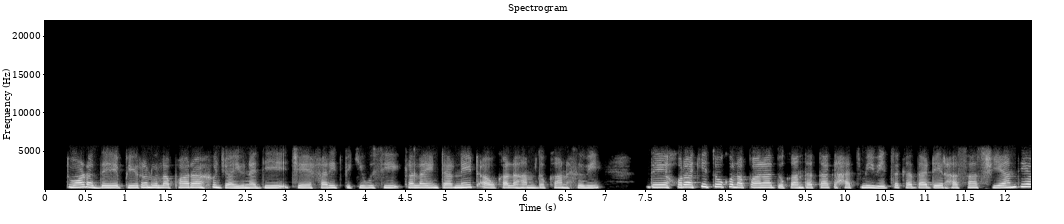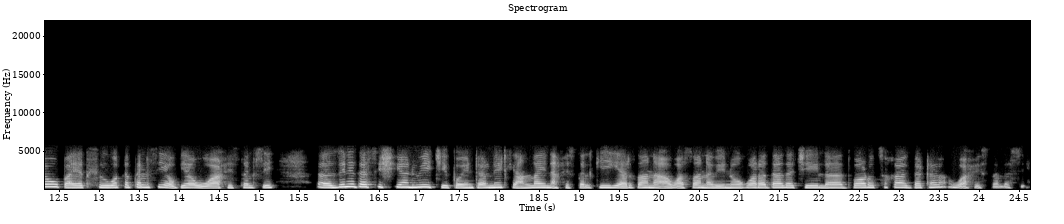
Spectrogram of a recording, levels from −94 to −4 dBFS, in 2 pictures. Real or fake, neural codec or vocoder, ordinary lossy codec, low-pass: real; none; Opus, 32 kbps; 5.4 kHz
